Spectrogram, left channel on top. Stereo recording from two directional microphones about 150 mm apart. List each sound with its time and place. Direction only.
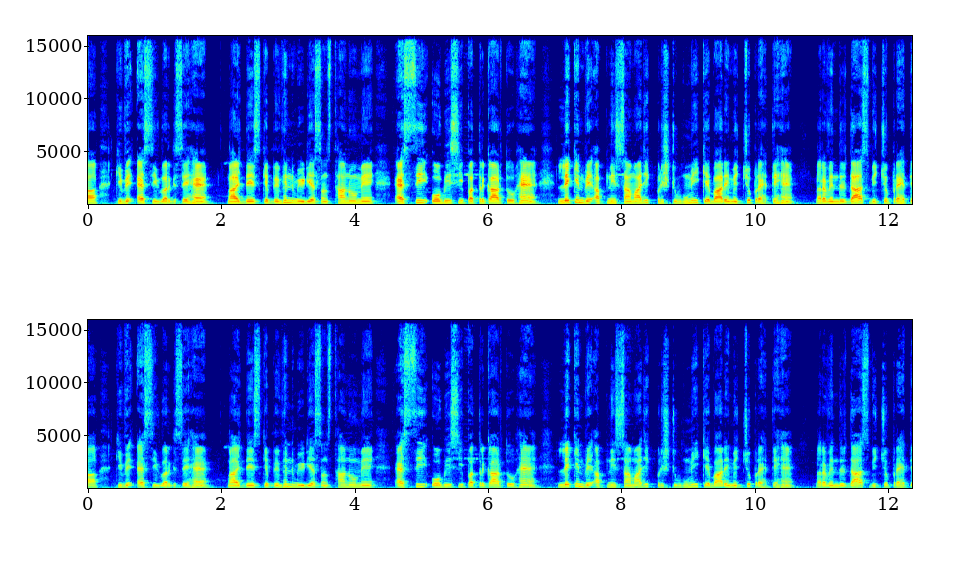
0.0 s speech: 20° left (ahead or behind)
